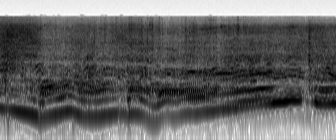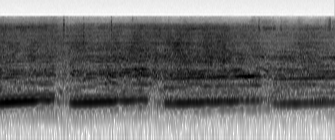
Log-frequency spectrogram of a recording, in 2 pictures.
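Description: Rally car engine working hard: the revs fall and rise several times through a hairpin, then it accelerates away, changing up a gear about every one and a half seconds.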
